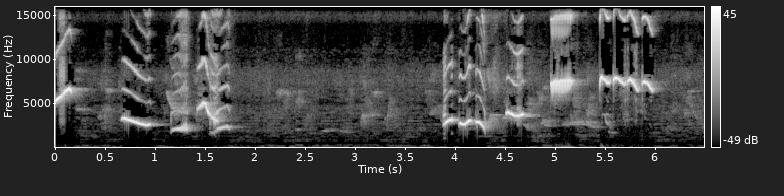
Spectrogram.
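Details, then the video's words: Orange-headed thrush delivering ngeplong song to prompt other birds to sing: a varied phrase of descending whistles and quick chirps, a short pause, then a louder sequence of wavering, very high whistled notes and trills. "ANIS KEMBANG NGEPLONG UNTUK PANCINGAN"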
